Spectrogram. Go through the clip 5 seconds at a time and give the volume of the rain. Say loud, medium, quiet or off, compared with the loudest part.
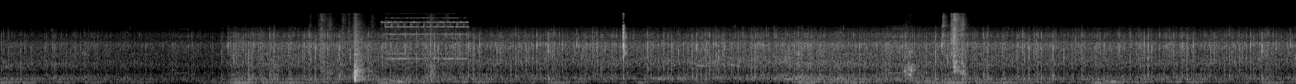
medium, loud, loud.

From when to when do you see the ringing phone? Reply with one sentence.
You can hear the ringing phone from 2.8 to 4.7 s and from 9.0 to 9.7 s.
